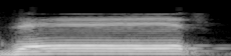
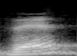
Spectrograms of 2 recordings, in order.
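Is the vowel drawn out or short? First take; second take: drawn out; short. First: The vowel is drawn out long. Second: The vowel is kept short. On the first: The speaker calls it wrong. "জের এটা হচ্ছে ভুল উচ্চারণ" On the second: The speaker calls it right. "সঠিক উচ্চারণটা হচ্ছে কি"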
